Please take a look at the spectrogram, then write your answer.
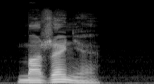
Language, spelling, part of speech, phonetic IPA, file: Polish, marzenie, noun, [maˈʒɛ̃ɲɛ], Pl-marzenie.ogg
